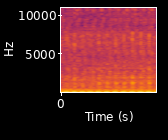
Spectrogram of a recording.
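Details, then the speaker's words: John Deere M tractor, year unknown: cylinder two misfires about 90% of the time with an occasional pop, lumpy uneven chuffing near stalling, running on one cylinder; swapping plugs changed nothing, sticking valves suspected. "we have two issues we got one cylinder number two is misfiring 90% of the time every now and then you get a pop out of it"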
